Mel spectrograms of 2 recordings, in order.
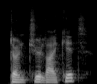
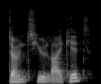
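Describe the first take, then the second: First: The t and y merge into ch. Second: The t and y stay separate sounds. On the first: "I will use linking" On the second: "I will say them without linking"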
